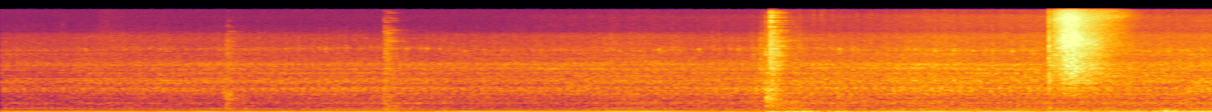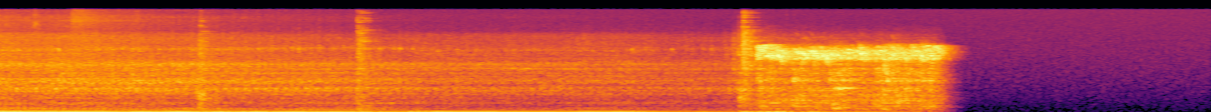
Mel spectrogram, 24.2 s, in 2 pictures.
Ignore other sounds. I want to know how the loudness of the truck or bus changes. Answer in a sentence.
The loudness of the truck or bus goes up, then down.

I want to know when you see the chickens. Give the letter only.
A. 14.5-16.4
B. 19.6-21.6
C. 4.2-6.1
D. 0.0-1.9
B.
